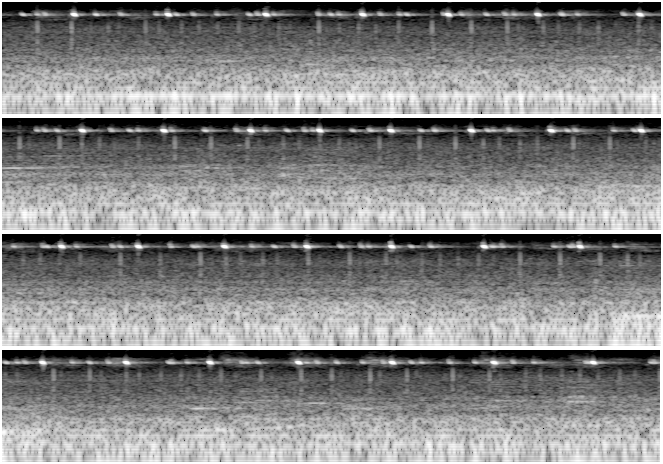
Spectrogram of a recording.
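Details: Long run of cricket chirping: continuous high pulsed trill with crisp accents recurring every half second or so, steady throughout, over soft low ambient noise.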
